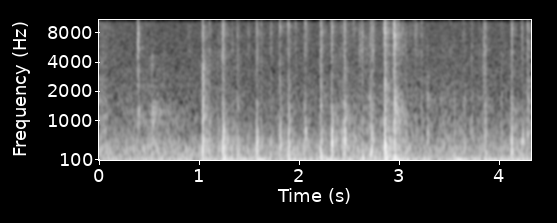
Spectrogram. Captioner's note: keyboarding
